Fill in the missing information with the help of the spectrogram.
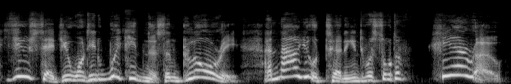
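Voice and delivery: high-pitched, incredulous accusation; accusing cry. A narrator's reading. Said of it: "he cried".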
